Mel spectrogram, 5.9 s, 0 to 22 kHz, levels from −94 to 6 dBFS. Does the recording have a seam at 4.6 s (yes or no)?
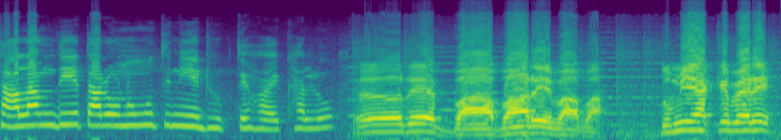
no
